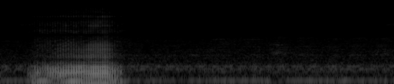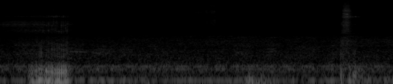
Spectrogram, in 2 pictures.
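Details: A Chinese Shar-Pei dog taking a nap snores once loudly and roughly, then a shorter weaker snore follows about five seconds on, with small faint clicks and sniffs afterward.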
